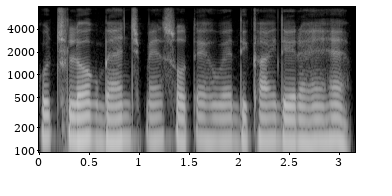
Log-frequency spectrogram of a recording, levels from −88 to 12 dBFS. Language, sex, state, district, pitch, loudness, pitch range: Hindi, male, Assam, Kamrup Metropolitan, 135 Hz, -19 LUFS, 130-140 Hz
